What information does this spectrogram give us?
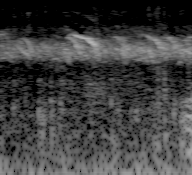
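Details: Chicks pressed together in a box from the cold at a poultry farm: overlapping thin high peeps, with one clearer, slightly falling cheep in the middle, over faint low background hum.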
